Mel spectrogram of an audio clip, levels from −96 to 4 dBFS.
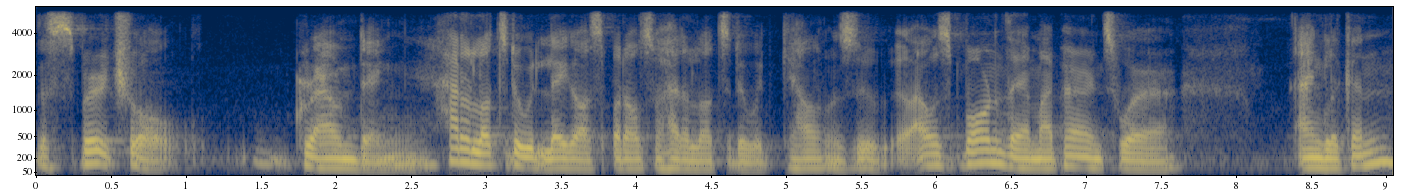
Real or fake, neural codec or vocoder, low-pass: real; none; 5.4 kHz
